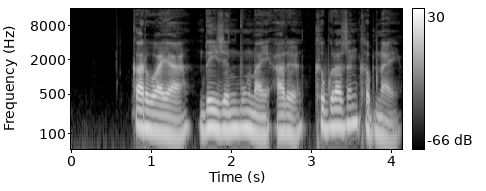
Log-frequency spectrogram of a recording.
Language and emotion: Bodo, neutral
